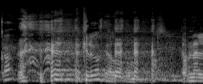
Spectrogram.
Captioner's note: laughs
